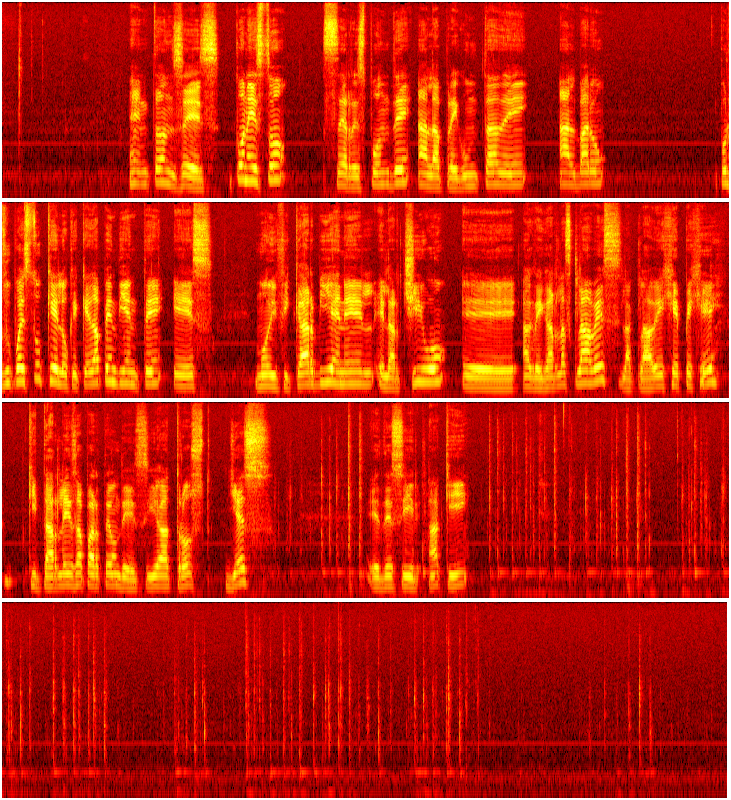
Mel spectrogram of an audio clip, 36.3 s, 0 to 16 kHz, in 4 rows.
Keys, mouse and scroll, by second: 0.3 click, 3.1 click, 5.9-22.0 drag, 21.8-23.1 typing, 24.1-33.0 typing, 31.7 Tab, 34.5-35.3 typing.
